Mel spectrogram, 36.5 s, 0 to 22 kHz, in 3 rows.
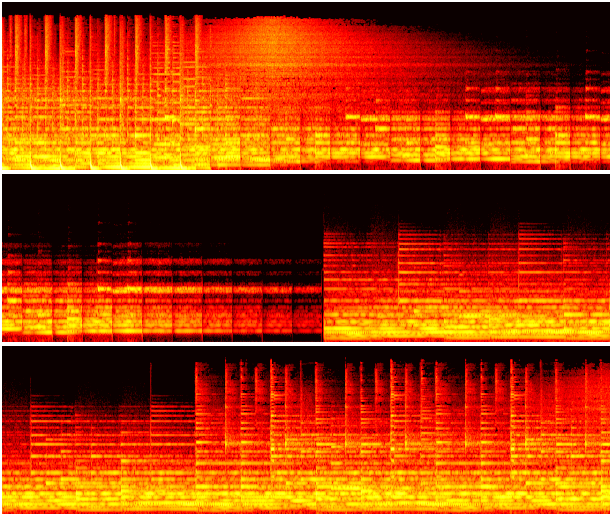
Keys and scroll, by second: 16.3 ctrl+d.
